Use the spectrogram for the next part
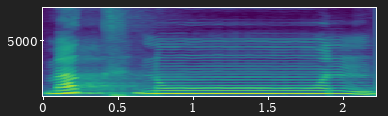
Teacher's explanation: Huruf yang disukunkannya nun, maka nun ini panjang boleh dua atau empat atau enam harakat asal konsisten dalam sekali baca. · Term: mad arid lukun, mad arid li sukun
